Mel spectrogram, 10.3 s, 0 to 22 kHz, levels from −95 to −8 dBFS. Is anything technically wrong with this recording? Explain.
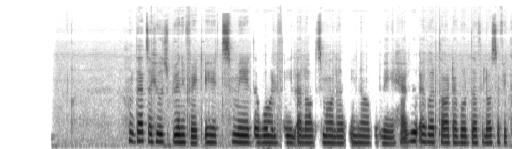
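Yes. At 3.03 s there is a microphone volume stepped up fault: the input gain on the capture device rises by about 4 dB in a single step, likely set by the call software reacting to low level. Speech and background noise both jump louder together.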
